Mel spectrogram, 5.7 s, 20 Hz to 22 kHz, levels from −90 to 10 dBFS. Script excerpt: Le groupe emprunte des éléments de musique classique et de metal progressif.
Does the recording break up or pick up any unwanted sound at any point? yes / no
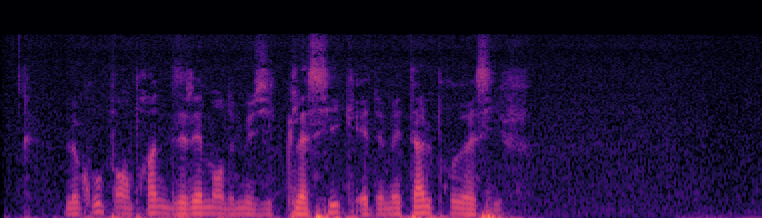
no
